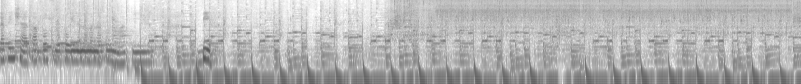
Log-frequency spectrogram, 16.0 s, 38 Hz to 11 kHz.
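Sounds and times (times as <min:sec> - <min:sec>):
background music with steady beat: 0:00.0 - 0:16.0
burger patty sizzling in oil: 0:07.7 - 0:16.0.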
